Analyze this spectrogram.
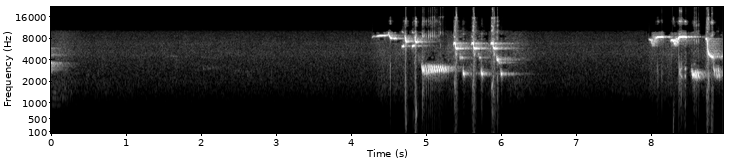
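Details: Training recording for songbirds of a scarlet minivet: after near silence, a burst of high thin whistles and quick repeated chips with lower sliding notes, then a second short high phrase dropping at the end.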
